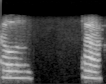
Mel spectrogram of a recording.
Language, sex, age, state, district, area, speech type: Tamil, female, 18-30, Tamil Nadu, Chennai, urban, conversation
